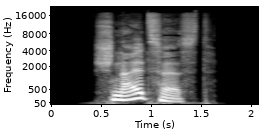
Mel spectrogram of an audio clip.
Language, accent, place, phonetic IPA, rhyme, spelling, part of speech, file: German, Germany, Berlin, [ˈʃnalt͡səst], -alt͡səst, schnalzest, verb, De-schnalzest.ogg
- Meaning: second-person singular subjunctive I of schnalzen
